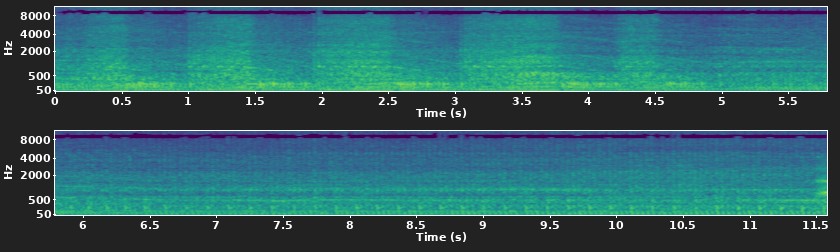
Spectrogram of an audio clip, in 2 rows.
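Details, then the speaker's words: 20+ year old John Deere 555 bulldozer diesel, sitting unused for many years, fired up after battery charging: rough start settling into a steady, even diesel beat of about three firings a second; running normally. "look at this guys this is awesome we got it started it's sick"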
